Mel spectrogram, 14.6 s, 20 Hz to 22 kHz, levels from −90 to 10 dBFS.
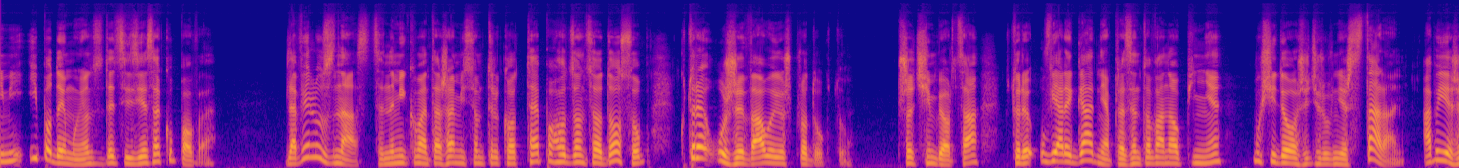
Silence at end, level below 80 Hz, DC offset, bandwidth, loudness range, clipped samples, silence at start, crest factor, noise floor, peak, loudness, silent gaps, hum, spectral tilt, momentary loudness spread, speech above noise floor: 0 s; -60 dBFS; under 0.1%; 16 kHz; 3 LU; under 0.1%; 0 s; 16 dB; -62 dBFS; -2 dBFS; -17 LUFS; none; none; -5 dB/octave; 8 LU; 45 dB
